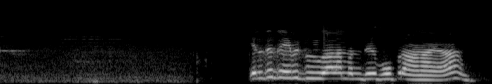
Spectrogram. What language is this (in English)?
Punjabi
